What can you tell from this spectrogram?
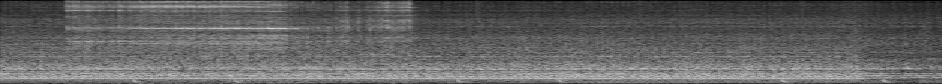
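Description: Bandsaw running with a steady motor hum. About a second in, the blade rips through a thin wooden board for about three seconds, adding a high hissing cutting noise over the hum. The hum drops a little near the end.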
